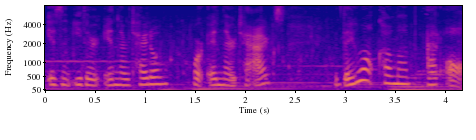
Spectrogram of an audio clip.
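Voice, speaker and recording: Noticeable background noise sits behind a soft-spoken woman at a moderate pace. Her pitch is fairly high, and her intonation is fairly even. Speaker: VTuber streamer. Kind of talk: casual chat. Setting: livestream. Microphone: mic too quiet.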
